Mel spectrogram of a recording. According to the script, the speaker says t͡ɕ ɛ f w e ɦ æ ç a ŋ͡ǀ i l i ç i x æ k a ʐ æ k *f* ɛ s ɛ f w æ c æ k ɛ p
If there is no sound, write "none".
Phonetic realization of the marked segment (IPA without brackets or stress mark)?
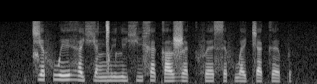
f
